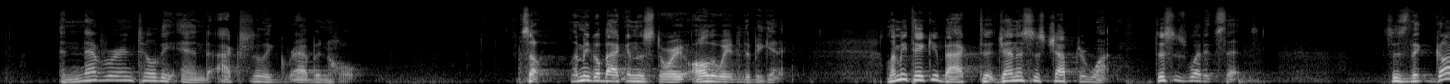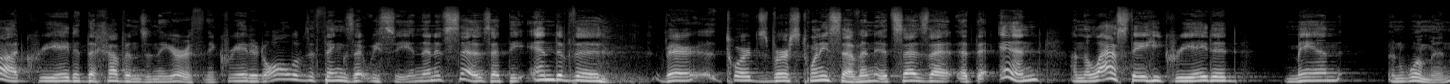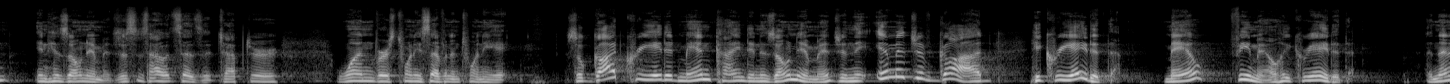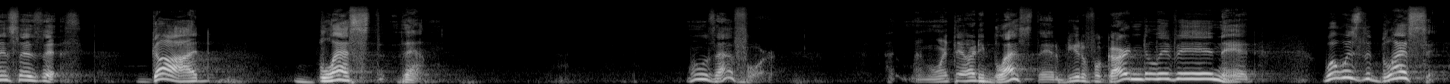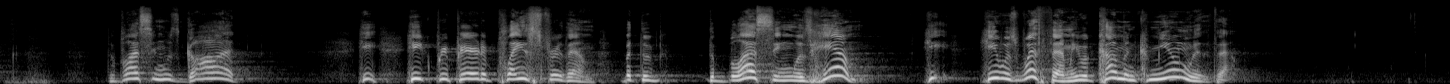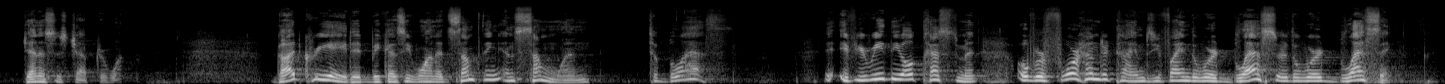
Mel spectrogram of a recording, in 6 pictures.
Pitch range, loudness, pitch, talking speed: 135-200 Hz, -21 LUFS, 165 Hz, 145 wpm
